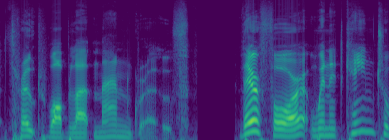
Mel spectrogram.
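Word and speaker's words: Throatwobbler Mangrove: whose name is spelled Raymond Luxury Yacht, but pronounced throat wobbler Mangrove.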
